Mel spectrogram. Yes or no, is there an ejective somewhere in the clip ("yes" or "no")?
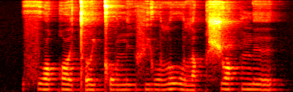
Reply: yes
